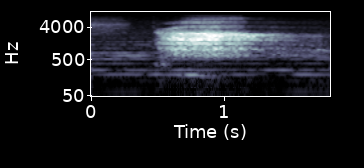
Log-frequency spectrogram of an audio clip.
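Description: A single long, breathy exhale during a beginner yoga flow, swelling and then fading over about a second, close and soft over a faint steady background hum.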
